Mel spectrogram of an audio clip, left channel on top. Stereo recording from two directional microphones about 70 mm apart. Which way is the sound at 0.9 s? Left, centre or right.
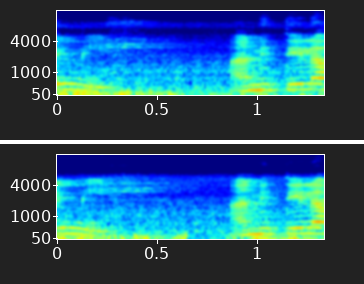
Left.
